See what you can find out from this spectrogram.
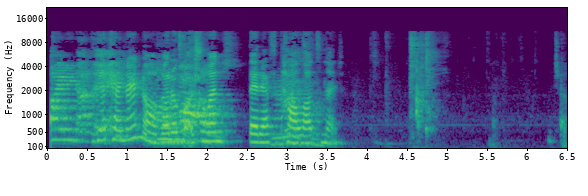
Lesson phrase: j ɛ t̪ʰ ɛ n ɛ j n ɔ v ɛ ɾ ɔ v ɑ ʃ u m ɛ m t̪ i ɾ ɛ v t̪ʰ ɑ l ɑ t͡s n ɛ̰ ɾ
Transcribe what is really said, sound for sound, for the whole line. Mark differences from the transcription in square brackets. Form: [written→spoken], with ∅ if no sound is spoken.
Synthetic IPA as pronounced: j ɛ t̪ʰ ɛ n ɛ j n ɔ [v→ʁ] ɛ ɾ ɔ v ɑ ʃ u m ɛ [m→n] t̪ [i→ɛ] ɾ ɛ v t̪ʰ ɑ l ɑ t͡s n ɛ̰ ɾ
